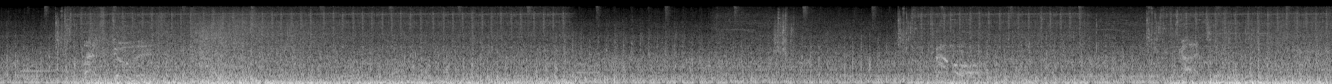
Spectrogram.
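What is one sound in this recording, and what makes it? A pistol fires in single shots.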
